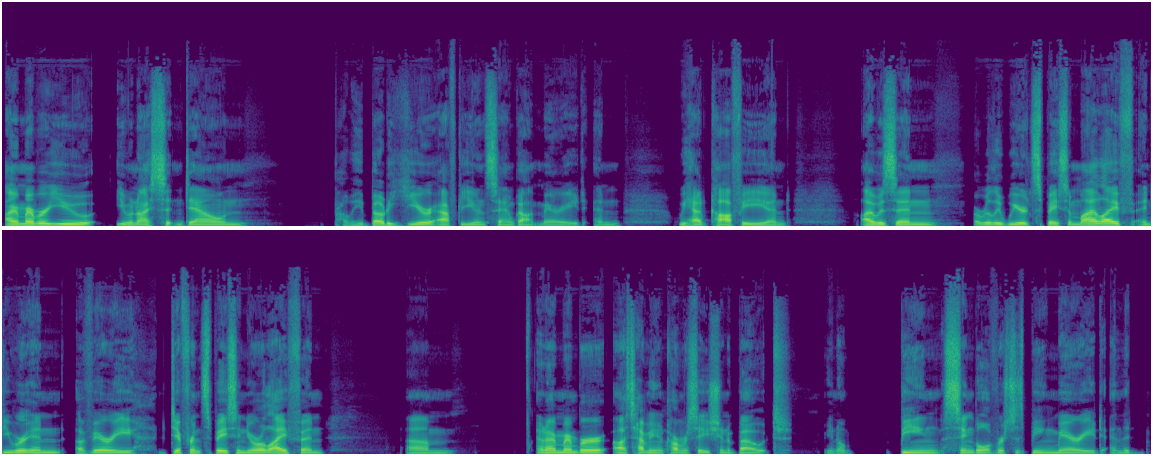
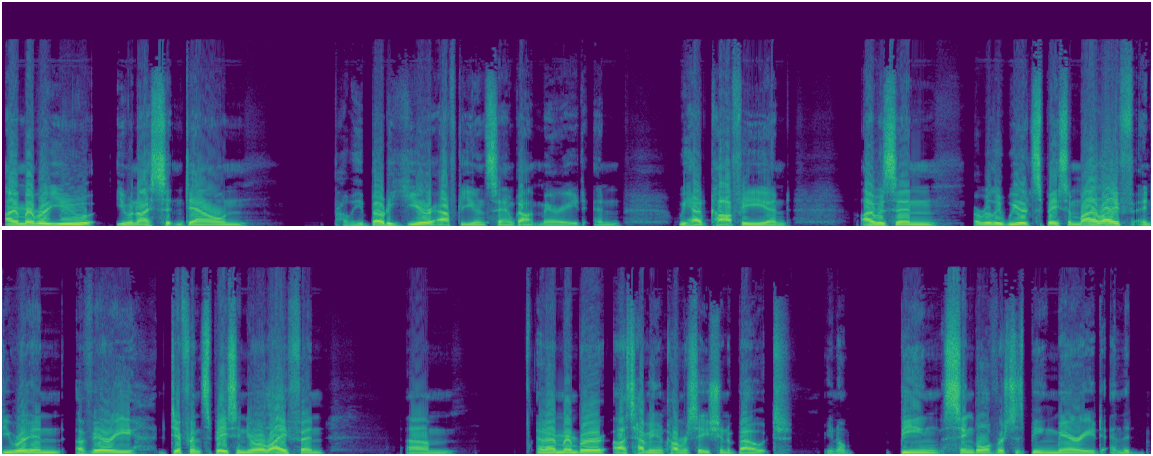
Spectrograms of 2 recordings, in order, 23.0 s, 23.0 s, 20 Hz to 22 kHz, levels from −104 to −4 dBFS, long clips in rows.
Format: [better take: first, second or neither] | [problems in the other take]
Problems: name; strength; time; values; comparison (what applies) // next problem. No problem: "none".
first | distortion; slight; 4% of the sound clipped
